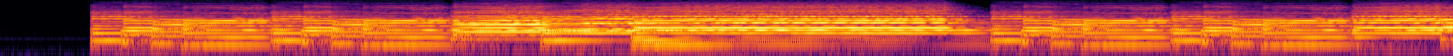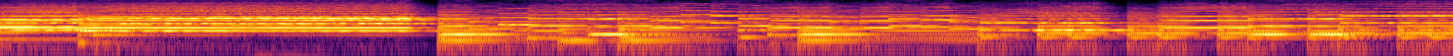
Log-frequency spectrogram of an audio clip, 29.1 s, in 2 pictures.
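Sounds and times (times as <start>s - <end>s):
barcarolle in G on piano: 0.9s - 29.0s.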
